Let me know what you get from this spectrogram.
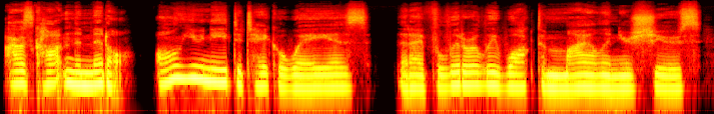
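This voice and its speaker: A woman's voice: sits low, a little fast, warm tone, dry recording. A woman voicing a stern, seasoned space-navy officer and reformed ex-pirate in a video game, with a clipped, authoritative, dry delivery. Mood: dry, guarded. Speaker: second-in-command military officer in a sci-fi game.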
